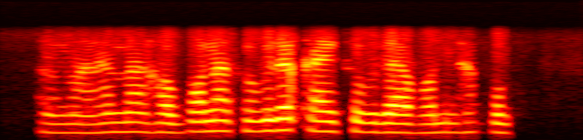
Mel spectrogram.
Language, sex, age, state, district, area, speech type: Odia, female, 45-60, Odisha, Sambalpur, rural, conversation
